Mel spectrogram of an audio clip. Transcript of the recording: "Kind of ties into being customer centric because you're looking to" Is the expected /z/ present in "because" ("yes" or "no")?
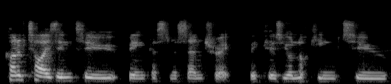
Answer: yes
